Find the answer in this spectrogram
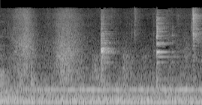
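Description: Rustling handling noise in short smears, over a steady low hum.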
